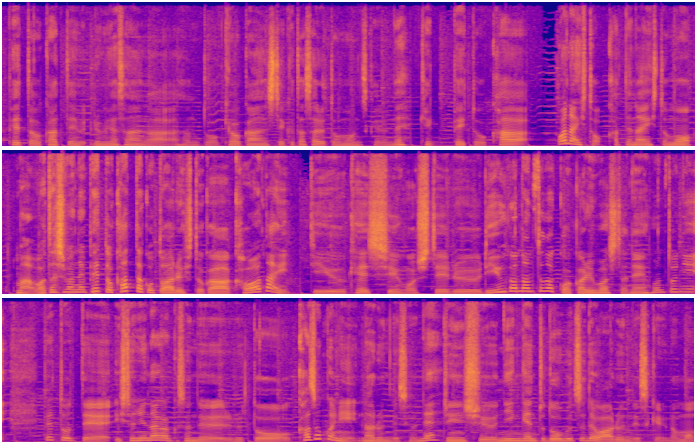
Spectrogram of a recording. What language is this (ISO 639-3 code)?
jpn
